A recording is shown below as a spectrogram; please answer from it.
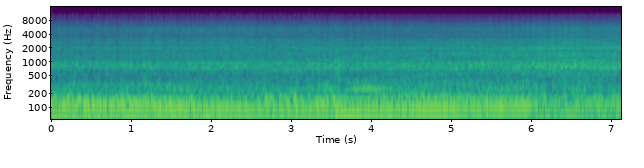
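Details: Dodge Charger Hemi V8 at steady idle, recorded inside the engine bay on the passenger side with an Insta360 Go3: fast, even ticking keeps pace with engine speed; a top-end tick at idle, cause not yet pinned down.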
